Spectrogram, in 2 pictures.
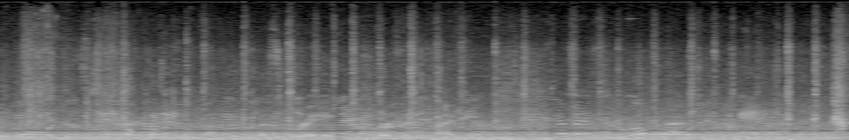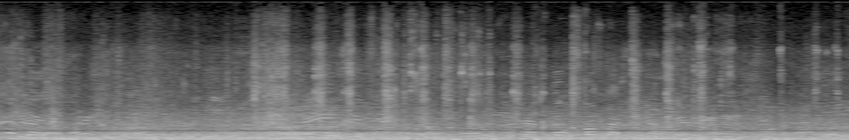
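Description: Ice being carved from a large block, the tool cutting and chipping with many short cracks and scrapes, over steady crowd chatter.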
